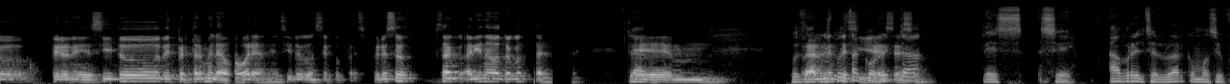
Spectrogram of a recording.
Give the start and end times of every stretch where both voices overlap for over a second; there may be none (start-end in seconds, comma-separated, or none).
8.0-9.3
